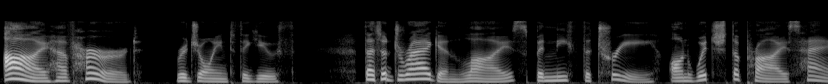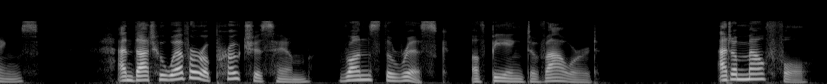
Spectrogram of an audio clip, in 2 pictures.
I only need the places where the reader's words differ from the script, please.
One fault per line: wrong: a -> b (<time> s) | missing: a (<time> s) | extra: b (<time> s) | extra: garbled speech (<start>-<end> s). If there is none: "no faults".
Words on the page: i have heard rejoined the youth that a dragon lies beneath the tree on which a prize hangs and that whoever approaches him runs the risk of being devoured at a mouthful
wrong: a -> the (7.3 s)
